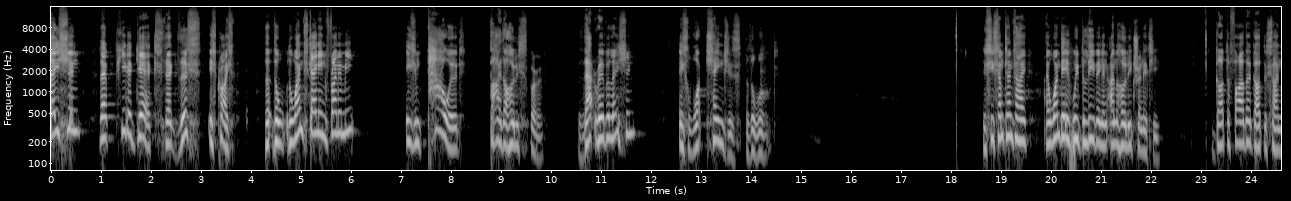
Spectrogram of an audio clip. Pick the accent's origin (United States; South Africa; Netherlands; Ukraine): South Africa; I was born in South Africa under an apartheid system, which meant that the color of my skin didn't afford me the opportunity to go to university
